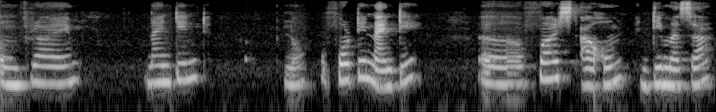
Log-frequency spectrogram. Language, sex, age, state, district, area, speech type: Bodo, female, 18-30, Assam, Kokrajhar, rural, spontaneous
